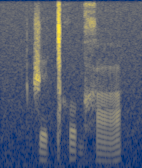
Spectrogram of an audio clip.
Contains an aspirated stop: yes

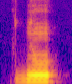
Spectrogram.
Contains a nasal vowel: yes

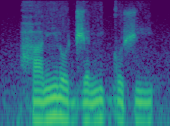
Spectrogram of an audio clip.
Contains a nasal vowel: yes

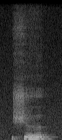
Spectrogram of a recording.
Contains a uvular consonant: no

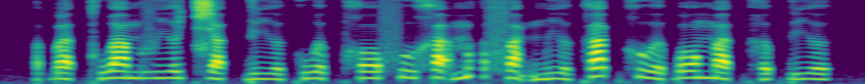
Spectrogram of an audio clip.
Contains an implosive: yes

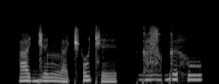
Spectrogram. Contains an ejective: yes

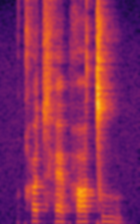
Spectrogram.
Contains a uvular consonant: yes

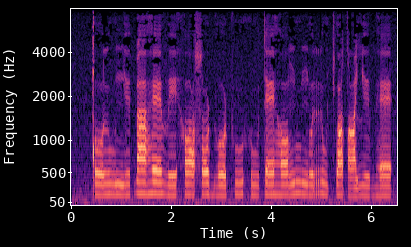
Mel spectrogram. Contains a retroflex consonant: yes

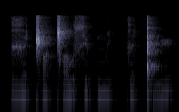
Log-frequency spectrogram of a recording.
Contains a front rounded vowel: yes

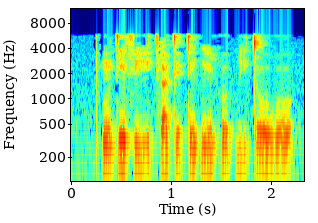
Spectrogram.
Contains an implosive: yes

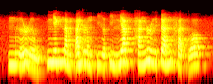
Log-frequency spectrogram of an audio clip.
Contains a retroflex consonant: no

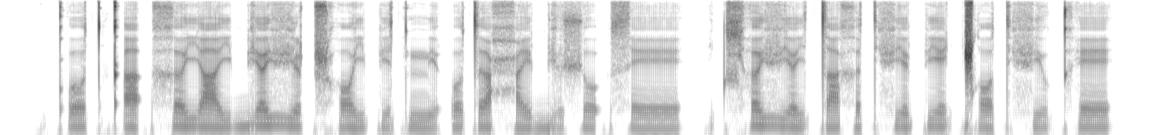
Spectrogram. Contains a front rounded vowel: yes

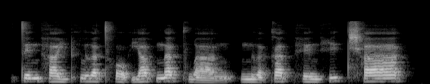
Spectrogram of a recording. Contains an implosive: no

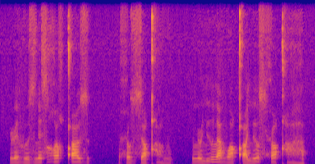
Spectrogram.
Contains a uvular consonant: yes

